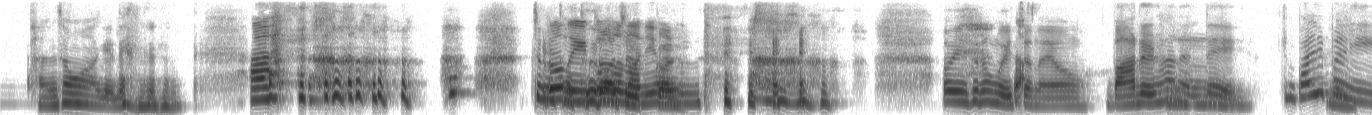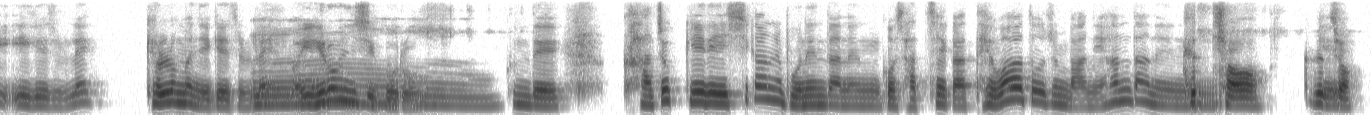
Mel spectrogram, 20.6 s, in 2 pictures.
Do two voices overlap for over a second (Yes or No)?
Yes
